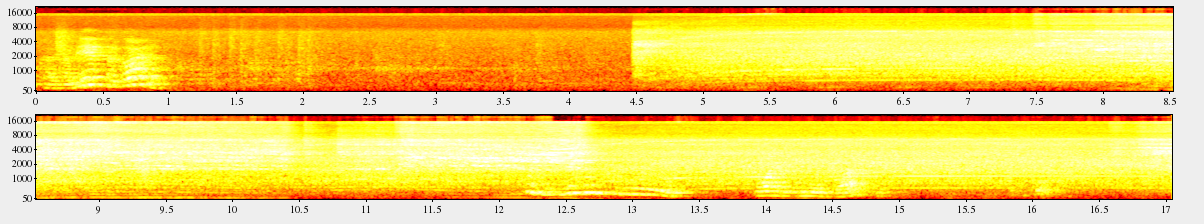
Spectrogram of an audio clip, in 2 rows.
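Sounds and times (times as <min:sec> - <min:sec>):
small electric appliance whirring: 0:04.5 - 0:17.0.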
